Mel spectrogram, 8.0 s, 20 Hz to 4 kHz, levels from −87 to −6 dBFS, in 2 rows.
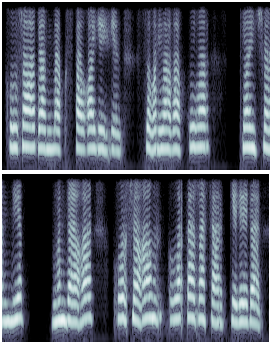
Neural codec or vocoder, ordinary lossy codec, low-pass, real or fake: codec, 16 kHz, 0.5 kbps, FreqCodec, smaller model; none; 3.6 kHz; fake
